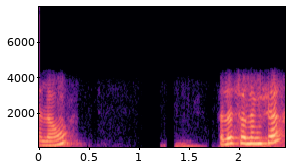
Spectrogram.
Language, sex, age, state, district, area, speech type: Tamil, female, 30-45, Tamil Nadu, Nilgiris, urban, conversation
